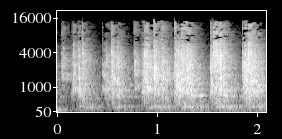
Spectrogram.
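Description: A group striking Korean barrel drums (buk) with wooden sticks in unison: a quick, even run of sharp 'tta' strokes, about four a second, fading near the end.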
